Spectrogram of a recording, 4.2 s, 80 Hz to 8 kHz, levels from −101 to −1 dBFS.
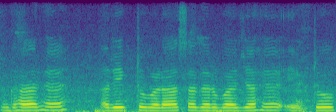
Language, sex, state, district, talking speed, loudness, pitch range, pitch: Hindi, female, Odisha, Sambalpur, 155 wpm, -14 LUFS, 220-230 Hz, 220 Hz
